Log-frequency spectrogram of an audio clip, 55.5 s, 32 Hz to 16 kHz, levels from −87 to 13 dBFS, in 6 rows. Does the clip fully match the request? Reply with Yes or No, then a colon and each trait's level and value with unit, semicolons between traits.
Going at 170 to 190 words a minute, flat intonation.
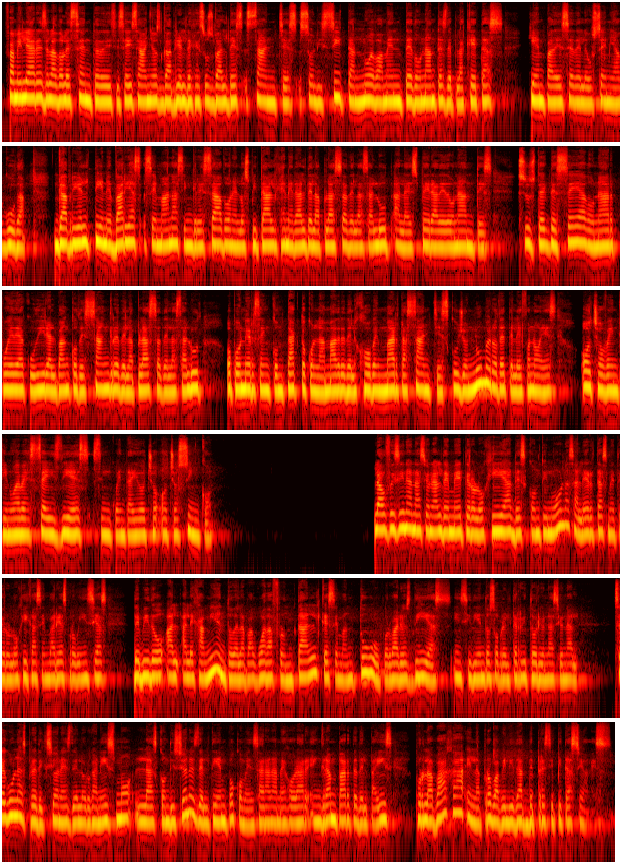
No: average, 140 wpm; narrow, 1.6 semitones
